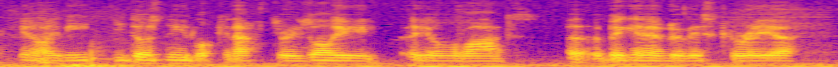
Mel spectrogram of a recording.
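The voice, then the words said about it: Lancashire English accent. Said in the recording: “your Lancastrian accent”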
